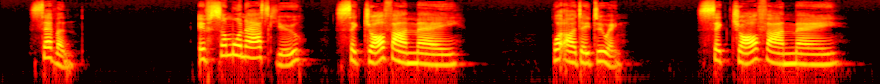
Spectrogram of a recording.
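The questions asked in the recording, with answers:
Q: If someone asks you, 食咗飯未? What are they doing?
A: Asking whether you have eaten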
